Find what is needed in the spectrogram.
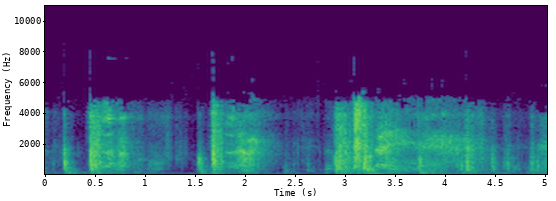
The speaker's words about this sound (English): Hey, I hear something. Somebody's yelling for help. Come on. In that closet. Break the door.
